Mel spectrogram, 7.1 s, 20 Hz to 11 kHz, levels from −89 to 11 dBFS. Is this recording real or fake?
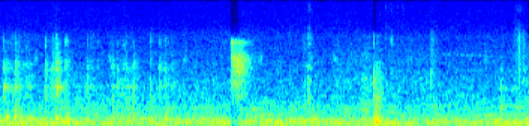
real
